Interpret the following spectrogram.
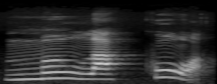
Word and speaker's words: молоко: But this one is one more syllable like before the stressed one, so it's not really pronounced as A, but something in between U and E, молоко, молоко.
